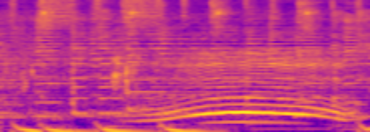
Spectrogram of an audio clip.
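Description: Background music with a steady beat, and one long held note that rises and then falls in pitch over the second half.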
